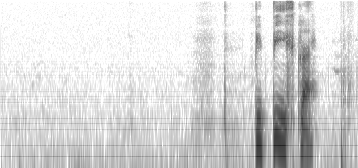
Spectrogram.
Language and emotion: Russian, angry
